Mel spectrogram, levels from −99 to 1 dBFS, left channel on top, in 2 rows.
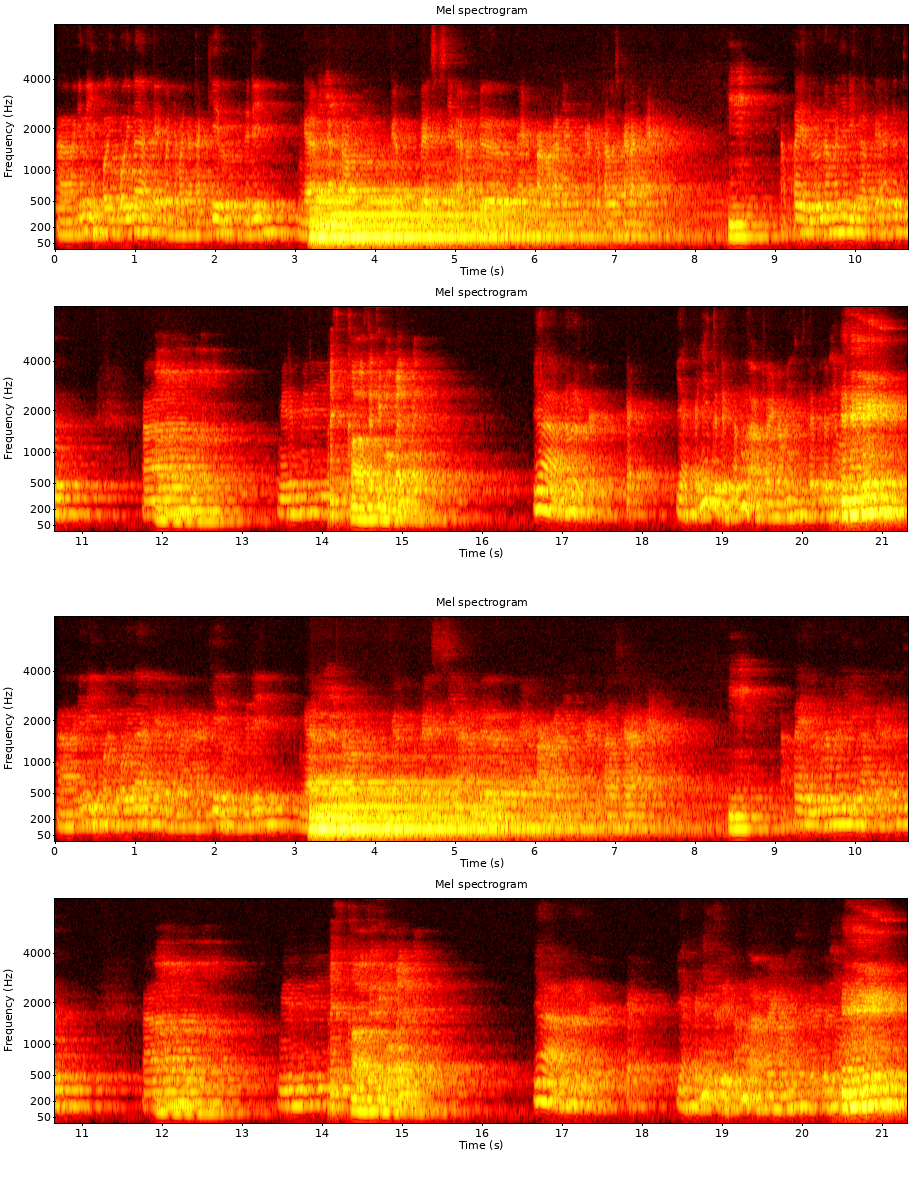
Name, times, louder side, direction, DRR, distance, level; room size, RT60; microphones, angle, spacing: voice 1, 0.0-2.7 3.0-7.6 9.1-10.8 11.7-12.6 13.4-14.4 16.6-17.5 17.8-18.0 18.4-20.8, left 2 dB, 70° left, 0 dB, 0.9 m, -29 dB
sound 1, 3.2-8.0, equal, 55° right, 0.6 m, -21 dB
voice 2, 3.3-3.8 8.4-8.7 11.9-12.7 14.1-15.2 20.4-21.1, left 2 dB, 40° left, -3 dB, 0.6 m, -22 dB
8.4 x 2.9 x 4.7 m, 2.2 s
head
